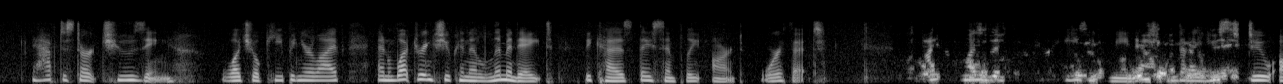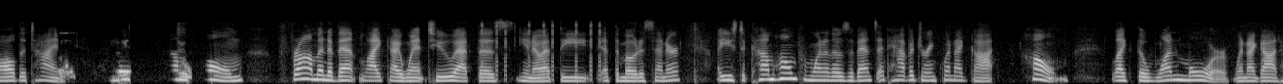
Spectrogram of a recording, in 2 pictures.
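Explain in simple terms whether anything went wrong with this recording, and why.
Several things go wrong in the middle of this speech clip.

From 9.06 to 10.22 s, 10.7 to 12.4 s, 13.41 to 14.17 s and briefly at 14.61 to 14.77 s, a second voice can be heard behind the talker, at times almost as loud as the talker. This is the other side's voice leaking through. The talker's phone or computer was playing the far end on a loudspeaker, and its echo canceller likely failed to scrub all of that sound out of the microphone.

At the same time, the talker's own voice sinks. From 9.21 to 11.91 s it drops in and out for about a second and a half in total, sometimes almost to nothing. It dips again for a moment at 12.36 to 12.52 s, and for about a second between 13.85 and 14.96 s. This is speech suppressed in double talk. Both people were likely speaking at once, and the echo canceller, unable to tell its own talker from the loudspeaker echo, turned everything down together.

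From 17.64 to 18.84 s there is a fast, galloping run of short buzzes. These are GSM signalling bursts. A nearby 2G mobile phone was exchanging brief radio messages with its network, and the audio wiring picked up that radio energy and turned it into sound. The buzzing pulses at about 217 times per second, which is the rhythm of that kind of phone transmission.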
